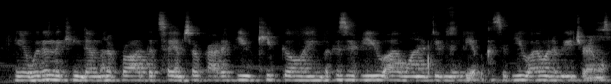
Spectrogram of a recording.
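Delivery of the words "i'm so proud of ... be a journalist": usual speaking voice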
